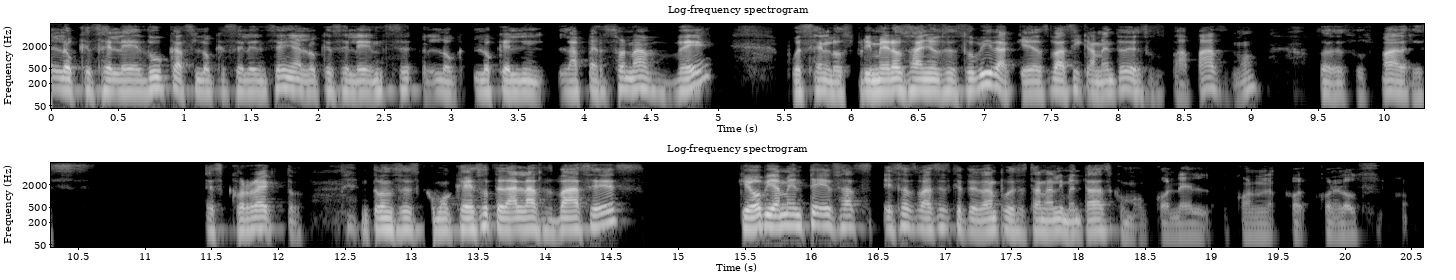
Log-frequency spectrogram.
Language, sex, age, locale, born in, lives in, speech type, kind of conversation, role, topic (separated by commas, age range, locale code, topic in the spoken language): Spanish, male, 45-49, es-MX, Mexico, Mexico, conversation, unstructured, none, ¿Cómo defines lo que está bien y lo que está mal en la vida?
